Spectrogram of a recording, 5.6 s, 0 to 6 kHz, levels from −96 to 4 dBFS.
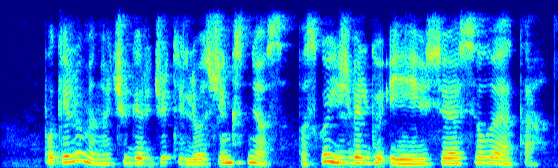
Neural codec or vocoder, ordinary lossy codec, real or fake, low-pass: none; Opus, 64 kbps; real; 5.4 kHz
